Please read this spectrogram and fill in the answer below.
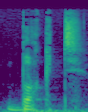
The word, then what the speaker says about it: booked: Booked. Booked. Si te das cuenta, no es booked. No, es booked. Booked. Es una sola sílaba. Suena como una sola sílaba en inglés. Booked. Of course, it's spelled with the E-D, right? B-O-O-K-E-D.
